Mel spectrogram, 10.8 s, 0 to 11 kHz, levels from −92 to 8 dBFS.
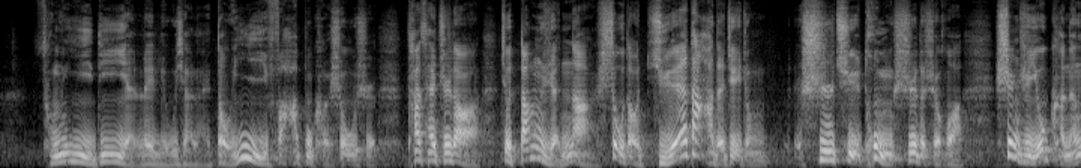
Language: Chinese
